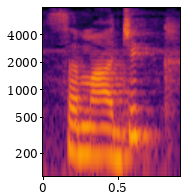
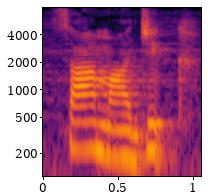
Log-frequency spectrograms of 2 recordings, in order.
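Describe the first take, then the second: First: सामाजिक with a short first vowel, "समाजिक"; सामाजिक clipped to "समाजिक"; wrong pronunciation. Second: सामाजिक with a long "सा"; सामाजिक said in full as "सामाजिक"; correct pronunciation. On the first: (सामाजिक का अशुद्ध उच्चारण, "समाजिक") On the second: (सामाजिक का शुद्ध उच्चारण) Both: Shown as a demonstration. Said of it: "इन शब्दों का उच्चारण करते हैं".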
